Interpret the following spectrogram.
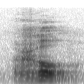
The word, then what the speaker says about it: rho: Rho. This is how it is pronounced, rho.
